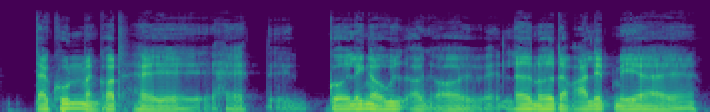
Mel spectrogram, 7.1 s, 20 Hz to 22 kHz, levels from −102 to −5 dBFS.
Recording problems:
none

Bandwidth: 14.5 kHz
